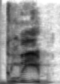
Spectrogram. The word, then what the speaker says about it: Gleb: His name is Glebe, spelled Gleb, but pronounced Glebe,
